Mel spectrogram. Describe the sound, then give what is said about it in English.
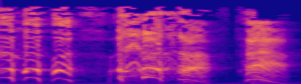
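A man lets out exaggerated, theatrical fake coughs, loud: three quick voiced hacks, a ragged cluster after a short pause, then one last drawn-out cough. “You ever say something so racist you just start coughing?”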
